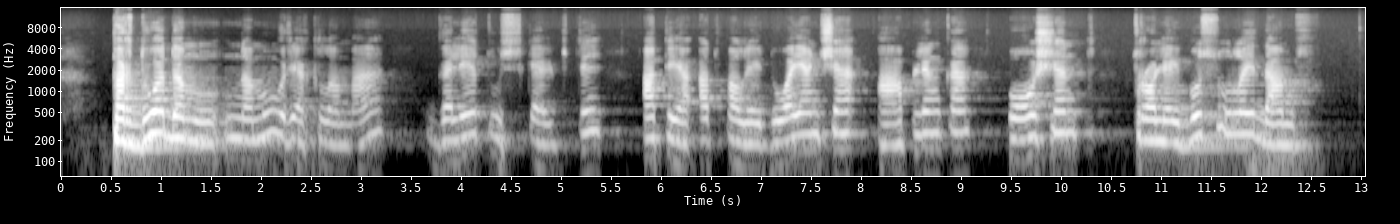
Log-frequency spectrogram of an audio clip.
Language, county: Lithuanian, Kaunas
